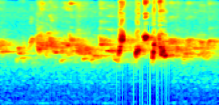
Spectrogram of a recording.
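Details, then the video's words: Red-whiskered bulbul singing a song meant for teaching young birds: a buzzy, warbling run followed by several short, bright whistled notes near the end, with faint sharp clicks among them. "นกเสียงทอง วางเพลงใต้เสียงโตๆ(ไว้สอนลูกนก)"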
